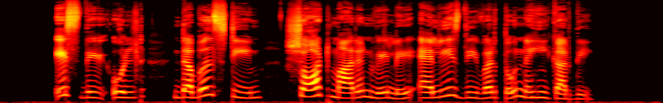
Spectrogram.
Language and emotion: Punjabi, neutral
